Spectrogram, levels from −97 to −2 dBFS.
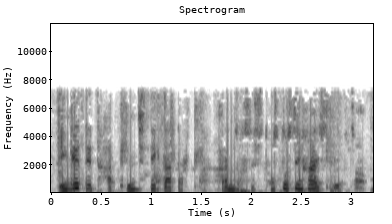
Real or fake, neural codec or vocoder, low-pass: real; none; 7.2 kHz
